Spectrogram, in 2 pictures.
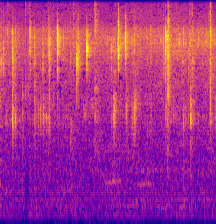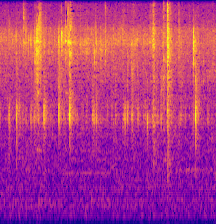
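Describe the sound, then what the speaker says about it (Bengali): Dried red chilies crackle and sizzle in hot oil with cinnamon, cloves and cardamom, a steady close frying hiss dotted with sharp pops and spits throughout, no voices. "শুকনো লঙ্কা দিয়ে দিলাম।"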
